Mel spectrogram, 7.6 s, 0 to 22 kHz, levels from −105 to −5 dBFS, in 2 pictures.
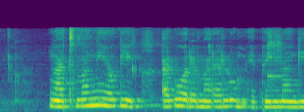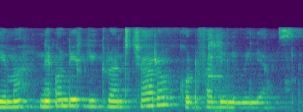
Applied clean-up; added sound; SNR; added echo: none; Printer; 15 dB; reverberation time 1.1 s.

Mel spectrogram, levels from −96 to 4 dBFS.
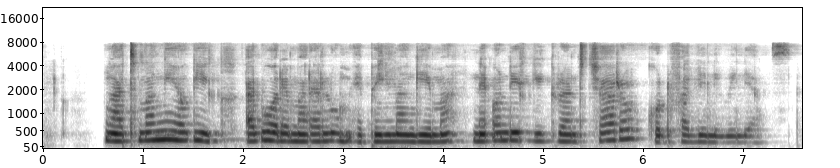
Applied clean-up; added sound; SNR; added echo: neural mask model DeepFilterNet 3.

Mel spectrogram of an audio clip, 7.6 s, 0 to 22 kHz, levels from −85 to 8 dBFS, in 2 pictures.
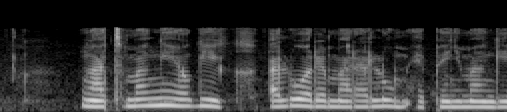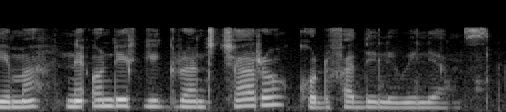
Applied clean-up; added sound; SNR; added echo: none; none; none; none.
